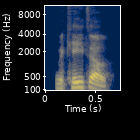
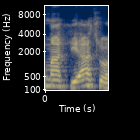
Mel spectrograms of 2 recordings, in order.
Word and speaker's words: Macchiato: No, if it's called Macchiato, I know you're on about. It was Makito, is what Owen was saying there. Is it Macchiato or Makito? It's macchiato is how it's pronounced.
